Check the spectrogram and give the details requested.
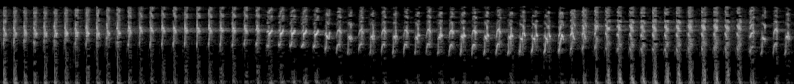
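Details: Lovebird singing energetically as a lure for other birds, a fast, steady train of sharp high chirps roughly three a second, with the pitch drifting up and down.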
